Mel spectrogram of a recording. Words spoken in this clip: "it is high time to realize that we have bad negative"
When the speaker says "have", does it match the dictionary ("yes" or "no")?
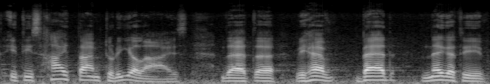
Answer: yes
